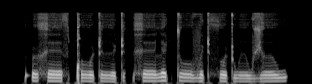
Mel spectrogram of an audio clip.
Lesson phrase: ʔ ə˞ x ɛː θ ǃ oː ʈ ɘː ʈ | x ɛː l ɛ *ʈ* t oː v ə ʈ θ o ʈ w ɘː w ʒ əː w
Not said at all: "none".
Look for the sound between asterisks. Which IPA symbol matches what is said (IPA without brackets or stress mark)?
ʈ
